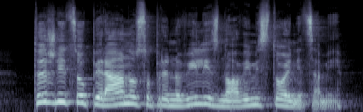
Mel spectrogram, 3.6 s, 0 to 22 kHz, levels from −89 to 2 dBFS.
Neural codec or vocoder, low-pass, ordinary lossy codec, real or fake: none; none; none; real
